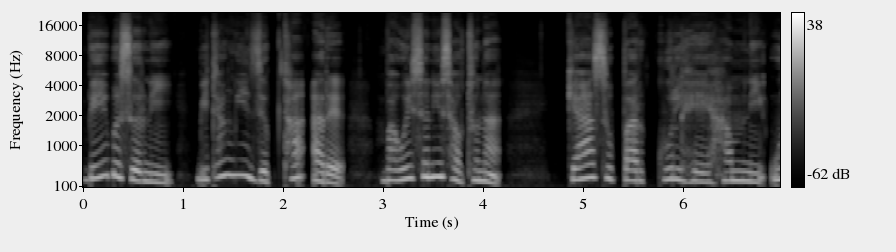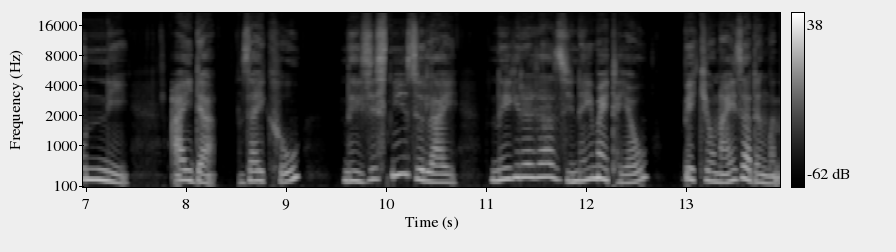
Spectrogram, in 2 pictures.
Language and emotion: Bodo, neutral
